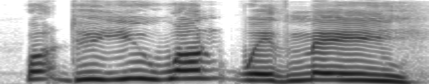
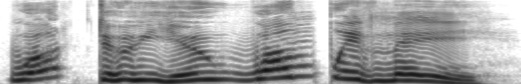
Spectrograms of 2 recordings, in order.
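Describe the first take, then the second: First: Anguished demand. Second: High, slow, desperate demand; anguished demand. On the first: Savage confronts grinning crowd. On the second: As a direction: plead to be left alone. Savage repeats to the crowd. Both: A narrator's reading.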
